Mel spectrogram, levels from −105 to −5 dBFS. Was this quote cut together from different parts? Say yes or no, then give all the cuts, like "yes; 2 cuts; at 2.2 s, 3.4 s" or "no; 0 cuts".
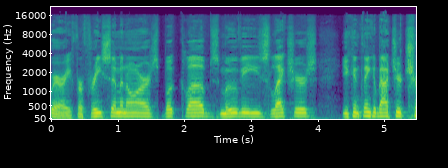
no; 0 cuts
